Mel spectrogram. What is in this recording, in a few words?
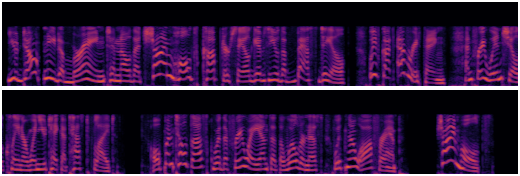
Commercial; SimCopter; Scheimhault's Copter Sale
